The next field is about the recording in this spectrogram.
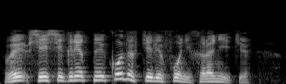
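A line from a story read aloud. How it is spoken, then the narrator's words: Angry question. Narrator (Russian): зло спросил Тимур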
